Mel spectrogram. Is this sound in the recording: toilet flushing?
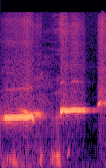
no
